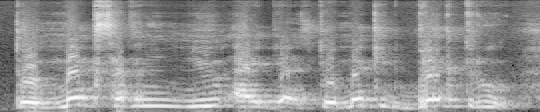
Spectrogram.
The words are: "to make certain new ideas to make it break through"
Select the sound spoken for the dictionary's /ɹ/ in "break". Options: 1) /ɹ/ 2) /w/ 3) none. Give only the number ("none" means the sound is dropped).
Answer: 3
